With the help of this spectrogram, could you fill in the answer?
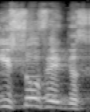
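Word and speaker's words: oesophagus: इसको ना इससोफेगस ई से शुरू करना है अपने बोल में। ओ साइलेंट है।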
